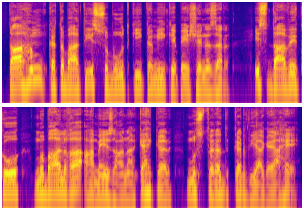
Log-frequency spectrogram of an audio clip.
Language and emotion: Urdu, neutral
